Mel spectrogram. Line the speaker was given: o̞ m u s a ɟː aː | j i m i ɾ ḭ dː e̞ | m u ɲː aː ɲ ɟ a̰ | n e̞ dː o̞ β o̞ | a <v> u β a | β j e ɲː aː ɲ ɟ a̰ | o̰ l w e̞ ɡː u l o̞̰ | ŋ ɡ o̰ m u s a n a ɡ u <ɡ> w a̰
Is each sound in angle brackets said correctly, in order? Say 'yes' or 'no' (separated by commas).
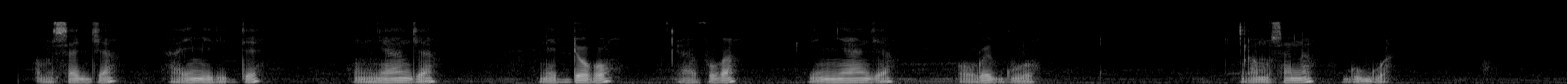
yes, yes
